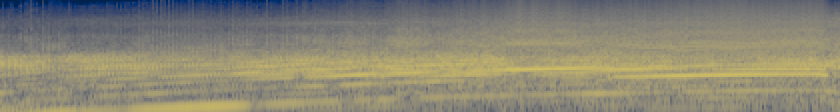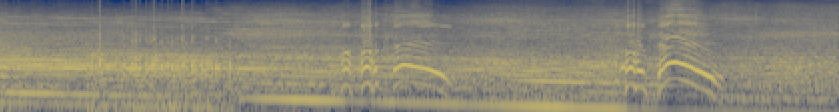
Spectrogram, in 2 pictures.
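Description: A Mini John Cooper Works engine revs hard on a dyno during a power run, a loud sustained rising roar that climbs steadily, then cuts off and leaves sharp pops and burbles on the overrun near the end.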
